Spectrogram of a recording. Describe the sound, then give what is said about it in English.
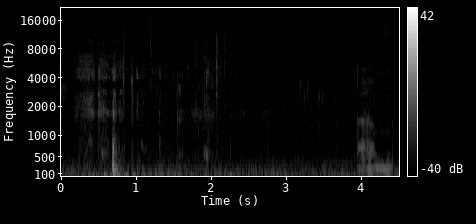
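A person chewing food with soft, irregular mouth clicks and smacks over a low background hum, then a brief voiced murmur near the end. “I can hear you chewing.”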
